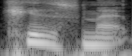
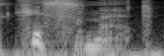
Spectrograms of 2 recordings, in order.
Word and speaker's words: kismet: because kismet is inevitable notice i'm pronouncing it kismet with a zed although i have heard um some people pronounce it with an s kismet but i think i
